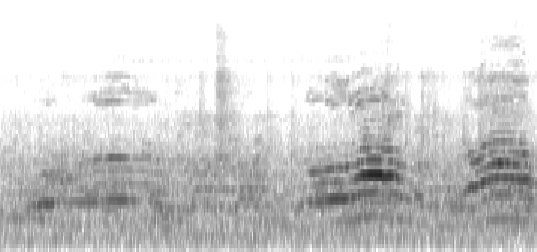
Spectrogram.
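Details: Domestic cat uttering a series of wavering, whiny meows, softer at first and building to two louder, bright, drawn-out calls near the end, with faint voices underneath.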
